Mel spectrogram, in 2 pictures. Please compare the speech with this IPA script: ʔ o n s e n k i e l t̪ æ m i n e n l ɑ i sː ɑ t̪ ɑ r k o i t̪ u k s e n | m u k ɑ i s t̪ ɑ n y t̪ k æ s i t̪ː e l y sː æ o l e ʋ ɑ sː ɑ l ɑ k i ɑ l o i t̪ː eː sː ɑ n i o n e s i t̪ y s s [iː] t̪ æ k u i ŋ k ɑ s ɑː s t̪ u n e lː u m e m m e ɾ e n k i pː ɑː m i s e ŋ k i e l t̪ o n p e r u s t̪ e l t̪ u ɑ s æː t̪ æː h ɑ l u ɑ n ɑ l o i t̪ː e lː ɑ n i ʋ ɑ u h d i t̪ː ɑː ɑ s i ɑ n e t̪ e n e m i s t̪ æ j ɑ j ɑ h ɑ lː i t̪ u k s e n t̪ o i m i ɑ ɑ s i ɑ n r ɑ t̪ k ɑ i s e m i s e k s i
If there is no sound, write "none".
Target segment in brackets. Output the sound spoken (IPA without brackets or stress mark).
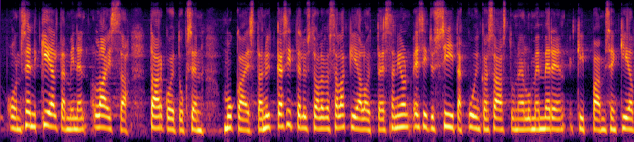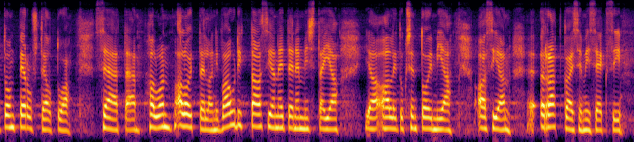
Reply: iː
